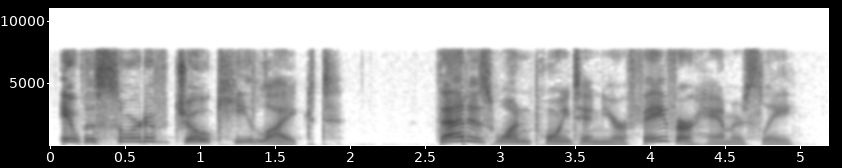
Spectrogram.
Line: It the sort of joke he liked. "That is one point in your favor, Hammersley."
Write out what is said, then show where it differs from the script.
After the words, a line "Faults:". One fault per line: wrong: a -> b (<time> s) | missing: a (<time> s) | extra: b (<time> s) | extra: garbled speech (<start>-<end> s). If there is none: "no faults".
It the sort of joke he liked. "That is one point in your favor, Hammersley."
Faults:
no faults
